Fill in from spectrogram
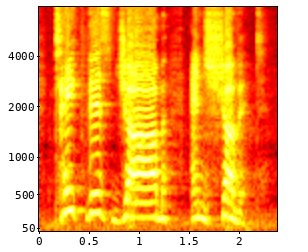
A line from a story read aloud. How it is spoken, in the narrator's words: AJ yelled at his boss finally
